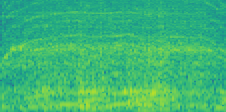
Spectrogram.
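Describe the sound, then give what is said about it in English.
An electric hand mixer runs at full speed, whisking a cornstarch mixture for chocolate eclair filling. It gives a continuous, bright, buzzing whir that stays steady and fairly loud, with no talking. “Also, I just made the mistake of starting my hand mixer at the full blast,”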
